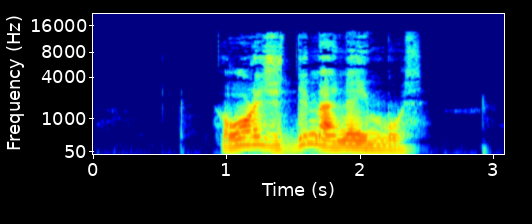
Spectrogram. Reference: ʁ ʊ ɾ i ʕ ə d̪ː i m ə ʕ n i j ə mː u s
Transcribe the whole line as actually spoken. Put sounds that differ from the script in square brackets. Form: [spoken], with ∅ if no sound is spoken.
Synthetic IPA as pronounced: ʁ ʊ ɾ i [ʒ] ə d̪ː i m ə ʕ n [æ] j ə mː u [θ]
